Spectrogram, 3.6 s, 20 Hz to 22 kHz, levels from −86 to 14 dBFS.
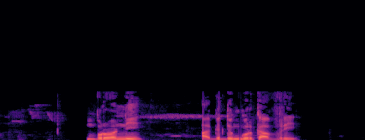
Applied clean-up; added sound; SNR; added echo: none; none; none; none.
